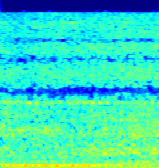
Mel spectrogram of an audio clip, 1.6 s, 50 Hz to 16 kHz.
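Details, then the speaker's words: Carbureted V8 car back running after a year, with the starter rebuilt and the carb sorted; while warming it gives a smooth, steady low burble at a reasonable idle speed with no misfire or hunting. Owner plans mixture and choke adjustment. "holy smokes look at this the cars running and idling at just about a reasonable speed"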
